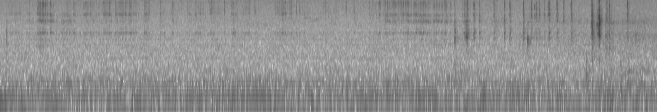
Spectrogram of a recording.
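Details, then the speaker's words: Eaton AFDD test circuit with heater at full power: irregular bursts of sharp crackle and sizzle over low hum as contacts arc, yet the device does not trip. "another thing here though but there was definitely some arcing going on in there the thing is not tripping heaters on at full power"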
